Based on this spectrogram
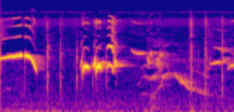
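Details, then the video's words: Singing white-rumped shama of Borneo, Kalimantan forest origin: a strong flat whistle falling at the end, then quick warbled notes and a long sliding descending whistle among soft clicks. "Bikin Murai lain EMOSI!! ~ AKSI murai batu BORNEO ori Hutan KALIMANTAN"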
